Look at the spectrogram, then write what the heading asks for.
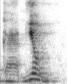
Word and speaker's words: camión: vocal y más específico Cuál es la vocal donde radica la mayor fuerza de voz Es camión o camión Ah entonces como es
